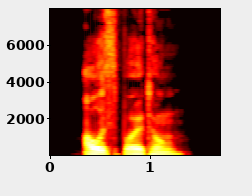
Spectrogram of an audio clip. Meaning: exploitation
- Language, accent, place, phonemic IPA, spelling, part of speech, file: German, Germany, Berlin, /ˈaʊ̯sˌbɔɪ̯tʊŋ/, Ausbeutung, noun, De-Ausbeutung.ogg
